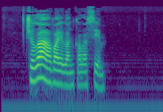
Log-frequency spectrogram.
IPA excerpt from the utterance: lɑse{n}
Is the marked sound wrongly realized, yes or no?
yes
